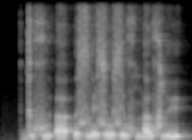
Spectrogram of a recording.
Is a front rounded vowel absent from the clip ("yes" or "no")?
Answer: no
